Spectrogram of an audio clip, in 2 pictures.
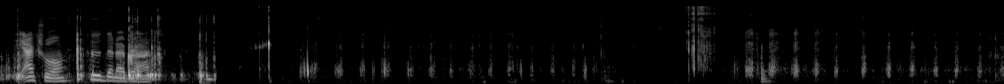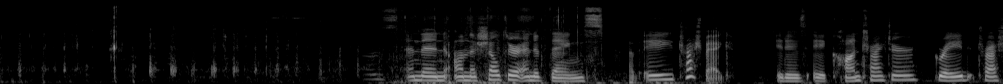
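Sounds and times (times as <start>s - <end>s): person chewing food: 2.5s - 13.9s.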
